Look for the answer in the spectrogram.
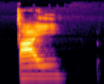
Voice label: "dai2", chaoyang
